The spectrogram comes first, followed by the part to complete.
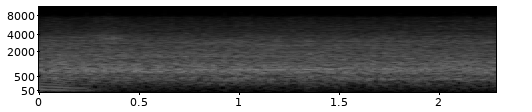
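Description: Steady background crowd noise from a ballpark full of spectators, heard through a TV broadcast.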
